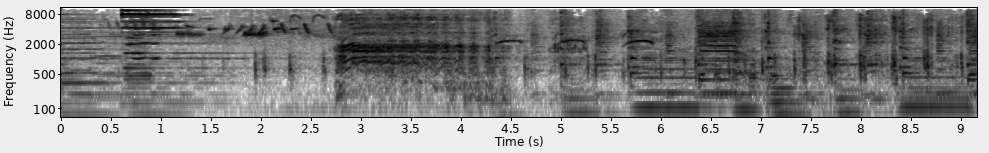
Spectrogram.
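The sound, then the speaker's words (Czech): A horse being ridden neighs loudly near the start, followed by a steady rhythmic clip-clop of hooves with light jingling, all set against full, busy music that plays throughout. “Je to jízda na tom koni, kosti země vytřepá.”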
